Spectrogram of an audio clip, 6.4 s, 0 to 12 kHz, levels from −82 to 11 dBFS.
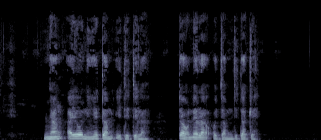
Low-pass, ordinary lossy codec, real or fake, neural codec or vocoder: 10.8 kHz; AAC, 64 kbps; real; none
